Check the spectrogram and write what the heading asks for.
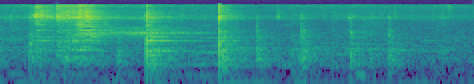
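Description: A spoon stirring chopped broad beans in an aluminium kadai, scraping and clinking against the pan several times at an irregular pace.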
